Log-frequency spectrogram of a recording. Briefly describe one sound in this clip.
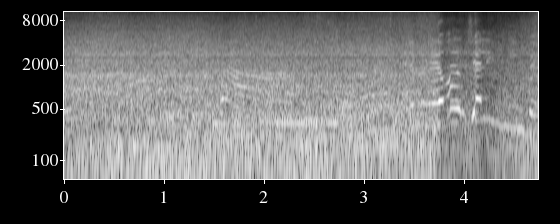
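Busy city street noise rumbles steadily with traffic and crowd.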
